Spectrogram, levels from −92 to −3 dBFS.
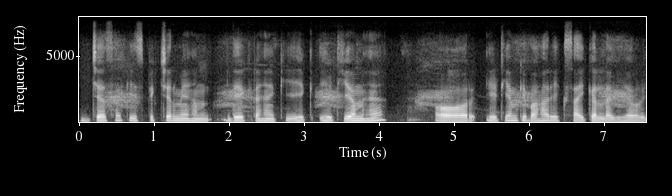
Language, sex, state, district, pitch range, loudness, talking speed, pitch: Hindi, male, Bihar, Vaishali, 140-155 Hz, -18 LUFS, 180 wpm, 145 Hz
